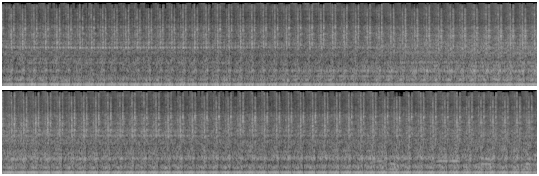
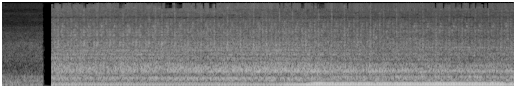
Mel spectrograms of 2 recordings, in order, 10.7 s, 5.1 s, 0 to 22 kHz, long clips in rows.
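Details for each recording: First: GAZelle Business with UMZ-4216 petrol engine, 140,000 km, idling: loud, fast, even metallic valve ticking; almost no oil reaching the rocker shaft, possibly clogged channels or wrong gasket. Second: GAZelle Business van, UMZ-4216 petrol engine, 140,000 km, after repair: steady, even idle with no valve tapping after replacing the rocker arm shaft, restoring oil supply, and adjusting four valves.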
